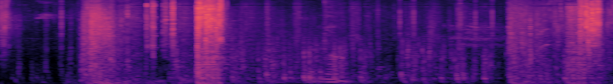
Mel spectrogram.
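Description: Wooden panels snap into place with quick clacks.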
